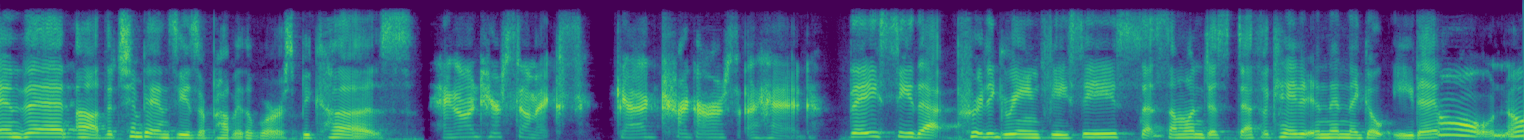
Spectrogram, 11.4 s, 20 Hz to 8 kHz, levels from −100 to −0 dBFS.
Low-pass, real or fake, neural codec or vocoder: 7.2 kHz; fake; codec, 16 kHz, 8 kbps, FunCodec, trained on LibriTTS, 25 frames a second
